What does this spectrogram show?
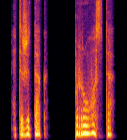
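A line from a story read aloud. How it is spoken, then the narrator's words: Muttered. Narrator (Russian): пробормотал смерть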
